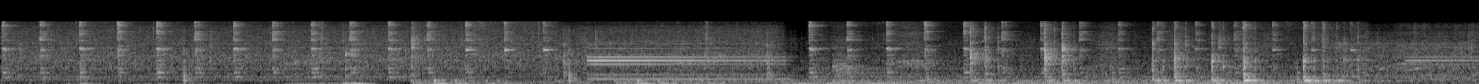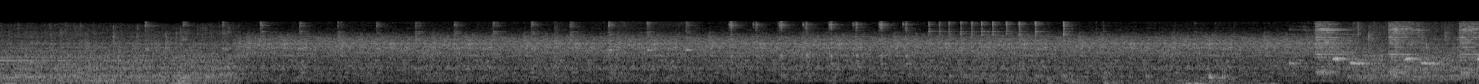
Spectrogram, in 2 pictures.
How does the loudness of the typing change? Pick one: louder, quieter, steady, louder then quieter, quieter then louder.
louder.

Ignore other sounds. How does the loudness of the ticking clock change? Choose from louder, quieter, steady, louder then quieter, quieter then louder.
quieter then louder.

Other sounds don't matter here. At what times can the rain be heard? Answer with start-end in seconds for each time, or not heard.
0.0-29.5.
